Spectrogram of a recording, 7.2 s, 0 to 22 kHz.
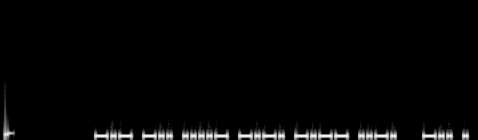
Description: Morse code, heard as a keyed tone, about 21 wpm, 700 Hz. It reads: KD4CYF DE
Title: USA Callsign DE Callsign - 6 Characters - 20wpm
